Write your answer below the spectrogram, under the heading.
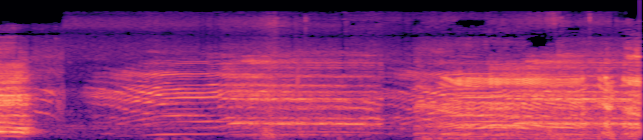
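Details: Red deer during the rut, bellowing: two long, deep, groaning roars, the first lasting about three seconds, the second louder and harsher, rising and sustained to the end.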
